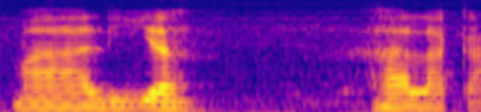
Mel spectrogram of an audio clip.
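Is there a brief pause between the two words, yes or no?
yes. A brief breathless pause separates the two words. "yang bagus itu dibaca idhar, berarti disaktakan"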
